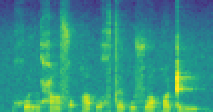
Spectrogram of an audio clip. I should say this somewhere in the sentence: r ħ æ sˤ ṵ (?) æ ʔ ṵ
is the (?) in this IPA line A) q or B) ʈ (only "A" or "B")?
A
